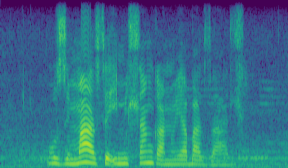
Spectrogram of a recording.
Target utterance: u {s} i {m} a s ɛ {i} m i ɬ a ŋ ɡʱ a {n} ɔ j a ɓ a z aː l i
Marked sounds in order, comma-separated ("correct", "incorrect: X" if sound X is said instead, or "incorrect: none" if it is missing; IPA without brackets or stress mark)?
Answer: incorrect: z, correct, correct, correct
